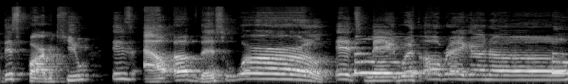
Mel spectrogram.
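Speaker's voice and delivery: slow, high, showy TV-chef voice; Guy Fieri impression. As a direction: hype it up like a food show host. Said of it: "You'd be like".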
